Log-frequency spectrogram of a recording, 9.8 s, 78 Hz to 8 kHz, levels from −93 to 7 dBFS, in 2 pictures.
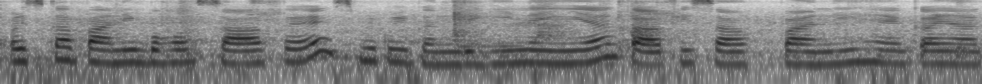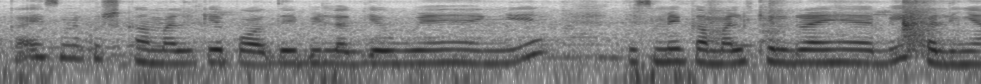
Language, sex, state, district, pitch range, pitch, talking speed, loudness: Hindi, female, Uttar Pradesh, Muzaffarnagar, 245-270 Hz, 255 Hz, 200 wpm, -17 LUFS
